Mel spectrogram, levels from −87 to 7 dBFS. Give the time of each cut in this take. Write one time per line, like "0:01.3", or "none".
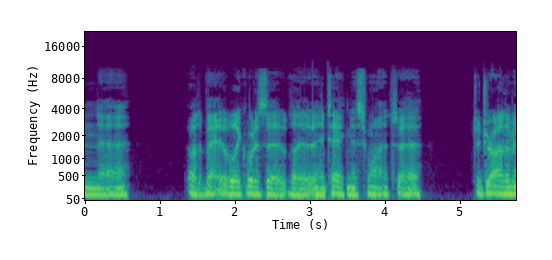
none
